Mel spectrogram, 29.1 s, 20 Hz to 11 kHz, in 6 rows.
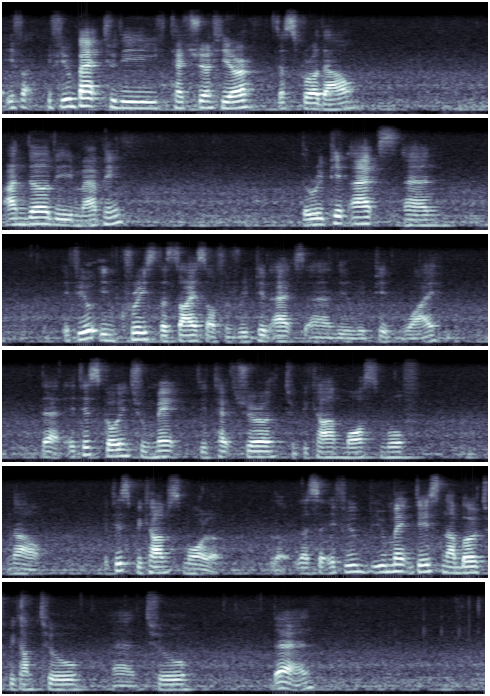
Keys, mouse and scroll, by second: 1.1 scroll up 1, 1.1 click, 1.9-2.3 drag, 2.3-3.3 scroll down 7, 3.3-3.8 middle drag, 5.8-6.2 drag, 5.9-7.6 scroll down 13, 7.6-8.8 scroll up 6, 8.8-9.9 drag, 10.8 click, 12.2-18.6 drag, 18.6-21.4 middle drag, 18.6 scroll, 21.4-24.4 drag, 24.4 2, 25.1 click, 26.6-29.1 drag.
